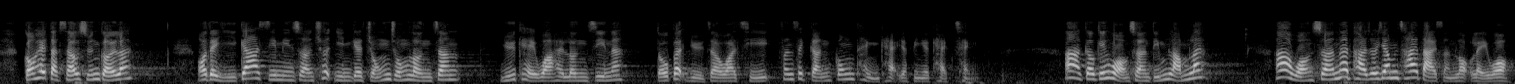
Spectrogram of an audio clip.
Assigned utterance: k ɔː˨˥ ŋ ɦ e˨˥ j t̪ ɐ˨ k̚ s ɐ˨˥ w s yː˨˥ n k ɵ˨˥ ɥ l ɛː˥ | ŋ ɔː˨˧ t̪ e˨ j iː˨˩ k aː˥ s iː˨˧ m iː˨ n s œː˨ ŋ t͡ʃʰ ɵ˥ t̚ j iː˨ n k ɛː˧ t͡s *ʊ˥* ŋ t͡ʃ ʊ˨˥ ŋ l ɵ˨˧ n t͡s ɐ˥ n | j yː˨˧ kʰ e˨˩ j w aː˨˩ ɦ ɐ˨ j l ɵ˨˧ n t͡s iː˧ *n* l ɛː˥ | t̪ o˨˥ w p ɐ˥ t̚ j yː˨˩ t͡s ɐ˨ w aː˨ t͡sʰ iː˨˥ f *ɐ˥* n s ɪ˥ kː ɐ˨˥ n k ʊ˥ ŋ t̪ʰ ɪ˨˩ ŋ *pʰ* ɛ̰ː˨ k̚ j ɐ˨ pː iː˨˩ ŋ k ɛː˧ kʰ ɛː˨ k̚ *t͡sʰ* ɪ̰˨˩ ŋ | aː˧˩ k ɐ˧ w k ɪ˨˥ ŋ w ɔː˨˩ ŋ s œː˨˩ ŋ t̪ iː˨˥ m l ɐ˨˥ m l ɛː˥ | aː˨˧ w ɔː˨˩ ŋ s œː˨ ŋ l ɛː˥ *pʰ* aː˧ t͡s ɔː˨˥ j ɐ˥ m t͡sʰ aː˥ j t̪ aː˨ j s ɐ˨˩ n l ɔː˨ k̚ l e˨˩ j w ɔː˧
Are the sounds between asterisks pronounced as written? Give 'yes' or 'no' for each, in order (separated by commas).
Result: no, yes, yes, no, yes, yes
